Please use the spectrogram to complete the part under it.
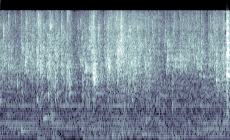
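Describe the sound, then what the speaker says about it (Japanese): Running water trickles and splashes off the slanted slope of a dish drainer rack in a kitchen sink, a steady close, moderately quiet wash of flowing water with no talking. "斜めのスロープのところからお水が流れて水が溜まらない"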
